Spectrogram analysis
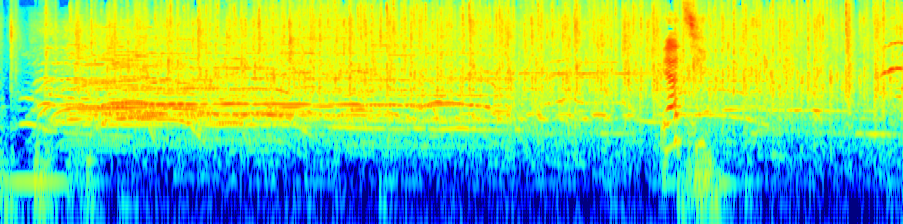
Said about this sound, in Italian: Questo applauso lo dedico al mio DJ ufficiale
